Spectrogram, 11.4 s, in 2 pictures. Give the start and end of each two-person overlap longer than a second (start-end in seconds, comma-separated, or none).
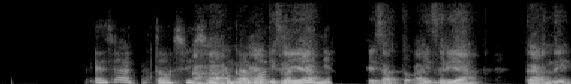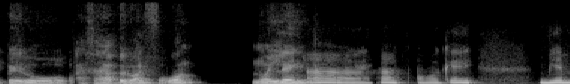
1.9-3.3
